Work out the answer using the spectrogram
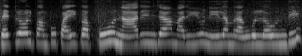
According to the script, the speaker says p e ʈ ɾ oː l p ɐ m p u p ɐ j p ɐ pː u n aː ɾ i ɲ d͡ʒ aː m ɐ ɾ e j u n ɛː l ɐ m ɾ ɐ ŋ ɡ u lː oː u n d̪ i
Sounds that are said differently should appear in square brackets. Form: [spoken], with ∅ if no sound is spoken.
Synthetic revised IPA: p e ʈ ɾ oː l p ɐ m p u p ɐ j [k] ɐ pː u n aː ɾ i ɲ d͡ʒ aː m ɐ ɾ [i] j u n [iː] l ɐ m ɾ ɐ ŋ ɡ u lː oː u n d̪ i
